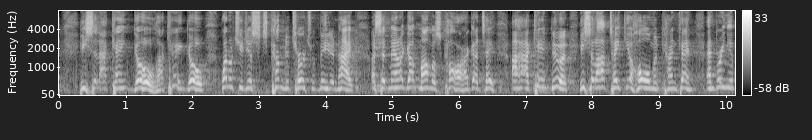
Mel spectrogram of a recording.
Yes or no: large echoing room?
yes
